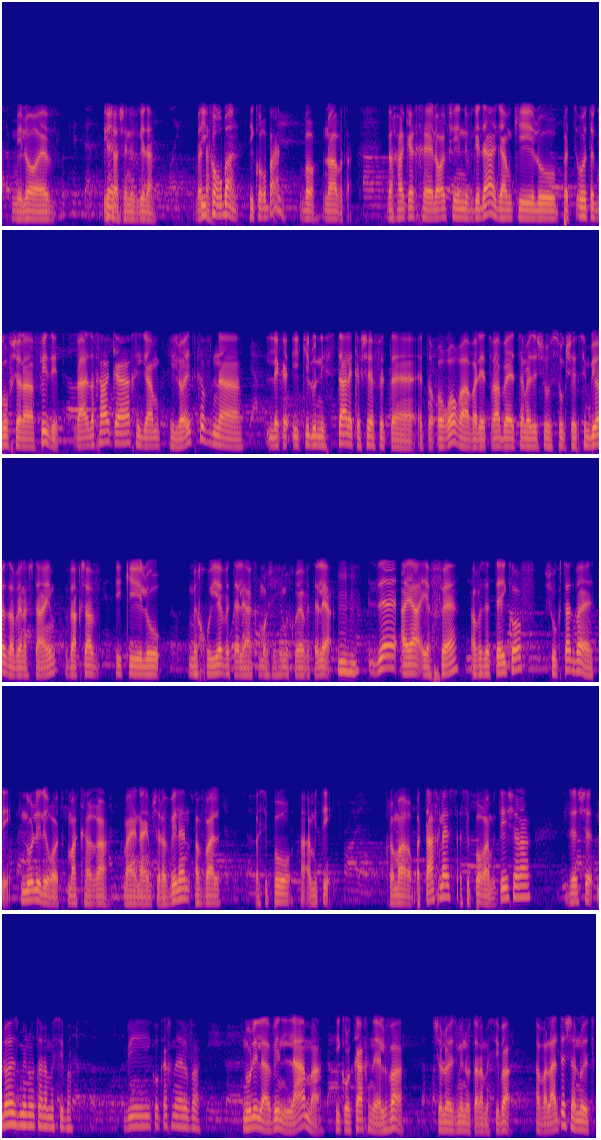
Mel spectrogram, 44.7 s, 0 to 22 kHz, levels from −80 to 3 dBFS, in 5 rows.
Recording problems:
high frequencies cut off; severe; nothing above 3.5 kHz
voice in the background; noticeable; throughout; 20 dB below the speech

